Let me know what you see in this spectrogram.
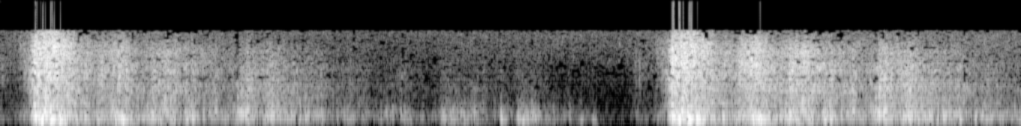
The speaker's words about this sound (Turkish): Ve şimşekler, yıldırımlar, peşinden şakır şakır yağan yağmur.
